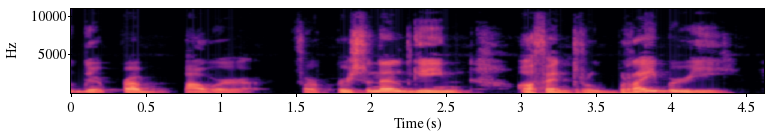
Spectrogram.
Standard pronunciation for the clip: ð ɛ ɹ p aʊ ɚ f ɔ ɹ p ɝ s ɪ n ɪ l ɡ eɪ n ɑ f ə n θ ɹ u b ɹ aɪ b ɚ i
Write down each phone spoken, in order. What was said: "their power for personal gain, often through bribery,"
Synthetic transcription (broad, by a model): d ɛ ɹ p aʊ ɚ f ɔ ɹ p ɝ s ɪ n ɪ l ɡ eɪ n ɑ f ə n t ɹ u b ɹ aɪ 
